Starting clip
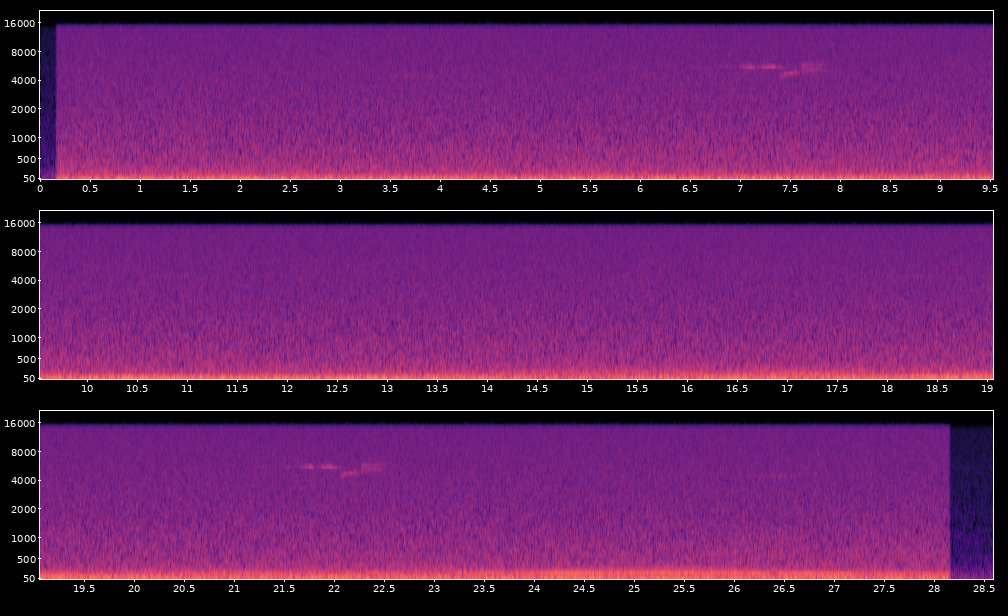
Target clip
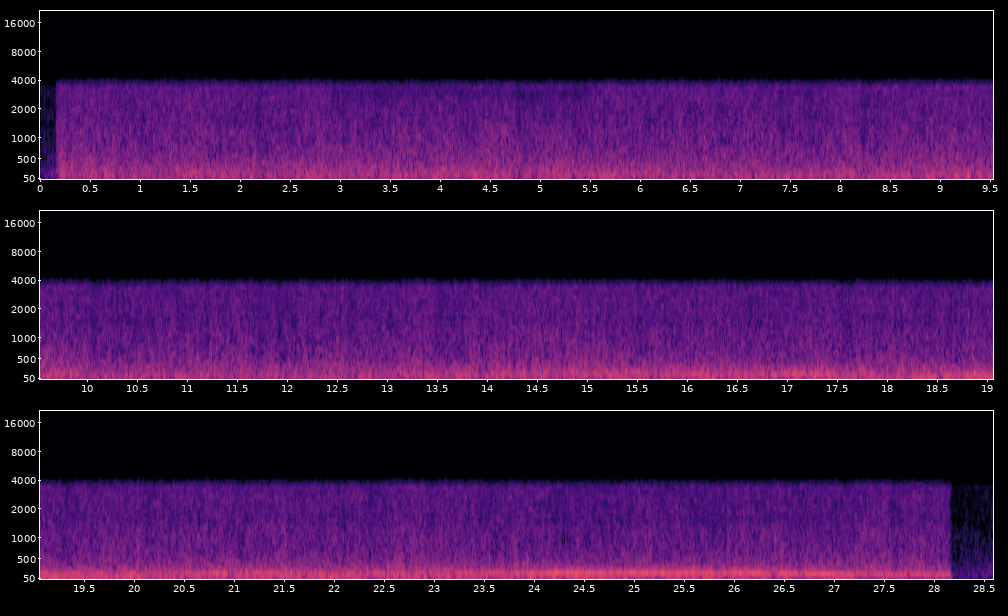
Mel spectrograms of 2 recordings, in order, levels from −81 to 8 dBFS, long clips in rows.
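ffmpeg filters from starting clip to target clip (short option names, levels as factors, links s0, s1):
-filter_complex "[0:a]asplit=3[s0][s1][s2];[s0]afade=t=out:st=2.9:d=0.02[s3];[s1]equalizer=f=2900:t=o:w=0.81:g=-5,afade=t=in:st=2.9:d=0.02,afade=t=out:st=5.47:d=0.02[s4];[s2]afade=t=in:st=5.47:d=0.02[s5];[s3][s4][s5]amix=inputs=3:normalize=0,alimiter=limit=0.211:level=0:latency=1:release=497" -ar 8000 -c:a libopencore_amrnb -b:a 5150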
